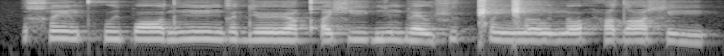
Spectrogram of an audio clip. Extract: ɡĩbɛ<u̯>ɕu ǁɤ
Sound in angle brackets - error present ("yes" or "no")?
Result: no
